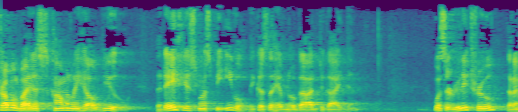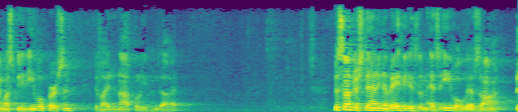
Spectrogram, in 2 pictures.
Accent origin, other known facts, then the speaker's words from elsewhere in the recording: Buffalo, New York, United States; I grew up in Buffalo, New York.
